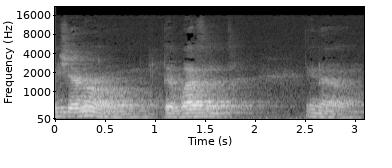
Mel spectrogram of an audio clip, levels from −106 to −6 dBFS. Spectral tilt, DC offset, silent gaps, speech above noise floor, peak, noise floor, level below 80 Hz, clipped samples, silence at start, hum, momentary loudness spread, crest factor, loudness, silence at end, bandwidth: -7 dB/octave; under 0.1%; none; 26 dB; -8 dBFS; -52 dBFS; -62 dBFS; under 0.1%; 0 s; none; 17 LU; 20 dB; -27 LUFS; 0 s; 16 kHz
